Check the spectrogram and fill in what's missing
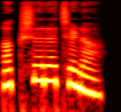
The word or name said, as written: ಅಕ್ಷರಚಣ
